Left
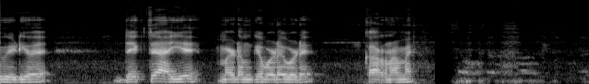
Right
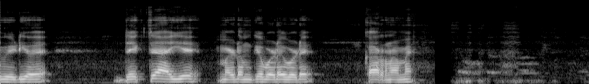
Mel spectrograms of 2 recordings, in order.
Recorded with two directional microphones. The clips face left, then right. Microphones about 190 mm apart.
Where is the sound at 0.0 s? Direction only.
25° right (ahead or behind).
